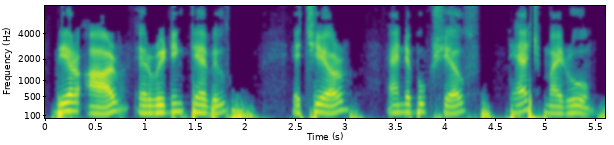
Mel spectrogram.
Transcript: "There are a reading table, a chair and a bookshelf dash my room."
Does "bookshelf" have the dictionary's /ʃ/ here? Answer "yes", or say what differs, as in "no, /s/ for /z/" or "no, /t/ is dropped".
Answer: yes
